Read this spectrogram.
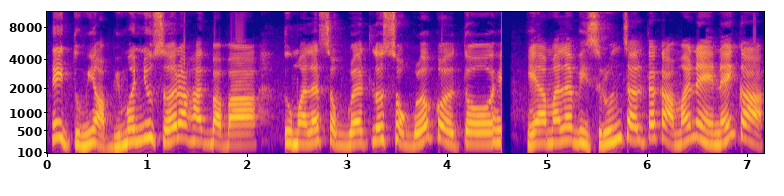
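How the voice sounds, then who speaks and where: A woman voicing a flattering, agreeable young male teacher. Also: on the high side, moderate pace. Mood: fawning. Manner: fawning, agreeable.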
